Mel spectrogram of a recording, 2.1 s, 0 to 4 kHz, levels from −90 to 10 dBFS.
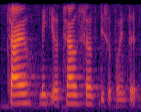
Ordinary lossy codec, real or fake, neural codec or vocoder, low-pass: none; real; none; 3.6 kHz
